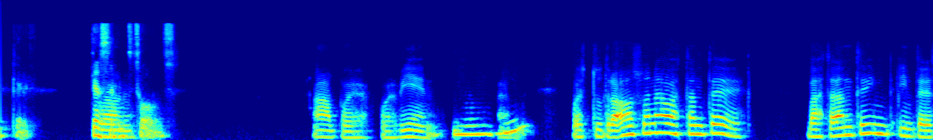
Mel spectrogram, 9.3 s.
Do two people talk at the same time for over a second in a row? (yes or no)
no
